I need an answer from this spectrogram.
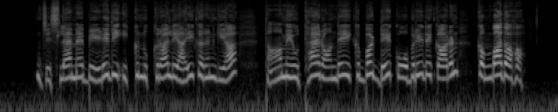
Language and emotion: Dogri, fearful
